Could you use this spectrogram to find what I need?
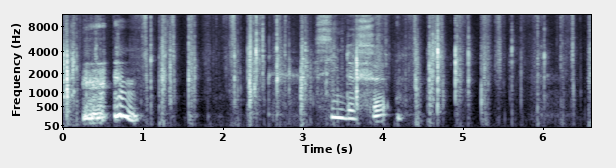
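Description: A deck of cards is shuffled with quick, crisp riffling clicks.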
